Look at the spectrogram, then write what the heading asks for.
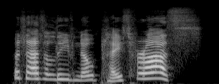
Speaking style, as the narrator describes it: cried Pippin in dismay

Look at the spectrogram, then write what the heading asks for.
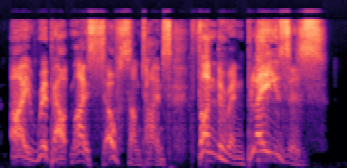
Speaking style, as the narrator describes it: he roared to his horse

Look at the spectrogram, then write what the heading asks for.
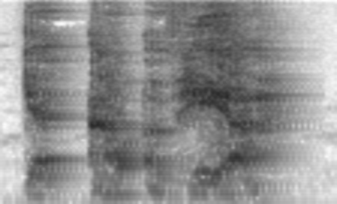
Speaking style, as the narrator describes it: it boomed, the voice box short-circuiting as if it had exploded before slowly fading out

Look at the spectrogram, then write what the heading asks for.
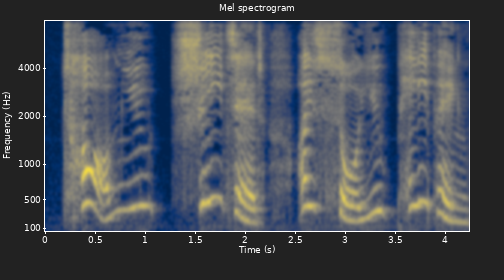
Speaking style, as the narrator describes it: cried Donald

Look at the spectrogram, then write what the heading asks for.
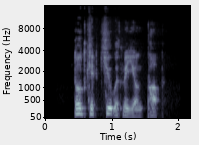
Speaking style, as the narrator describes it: snapped the overweight man

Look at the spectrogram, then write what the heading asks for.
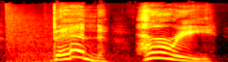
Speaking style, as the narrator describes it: Sumulael shouted

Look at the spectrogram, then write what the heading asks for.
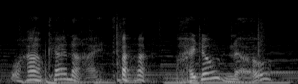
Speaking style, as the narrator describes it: she added in the same breath, laughing as he laughed

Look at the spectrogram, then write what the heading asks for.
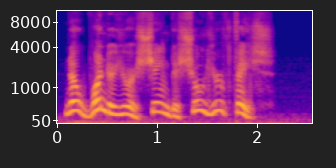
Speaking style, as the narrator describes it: cried

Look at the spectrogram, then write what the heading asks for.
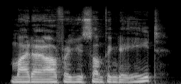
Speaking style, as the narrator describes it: asked in a deep voice

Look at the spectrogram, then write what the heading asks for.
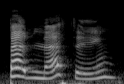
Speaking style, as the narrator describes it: cried Little Miss Helpful

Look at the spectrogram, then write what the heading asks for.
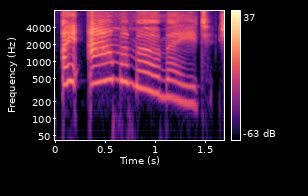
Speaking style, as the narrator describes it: she exclaimed with delight

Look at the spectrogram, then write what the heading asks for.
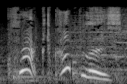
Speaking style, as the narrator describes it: cried Thomas

